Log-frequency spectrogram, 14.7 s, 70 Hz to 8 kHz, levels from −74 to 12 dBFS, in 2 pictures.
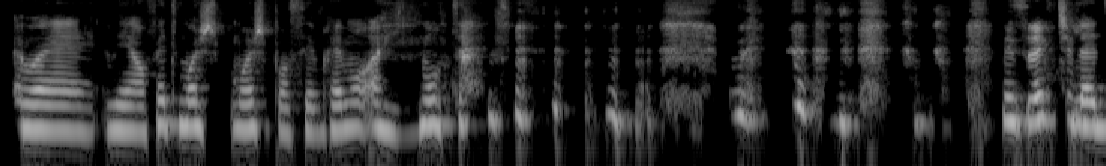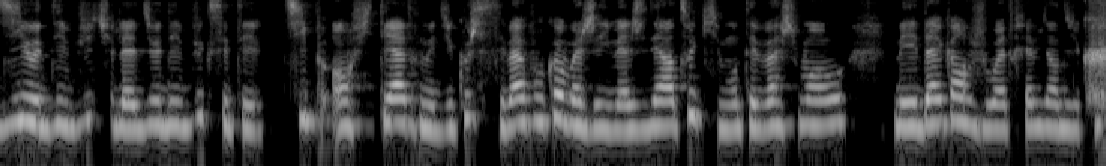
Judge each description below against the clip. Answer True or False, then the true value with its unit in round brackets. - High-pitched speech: True (220 Hz)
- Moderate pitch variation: False (2.2 semitones)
